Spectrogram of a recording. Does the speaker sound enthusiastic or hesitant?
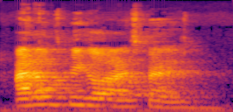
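enthusiastic. It is said with lively enthusiasm. The speaker calls it right. "you should say that with enthusiasm"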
